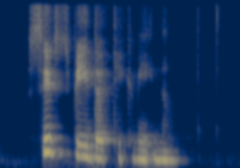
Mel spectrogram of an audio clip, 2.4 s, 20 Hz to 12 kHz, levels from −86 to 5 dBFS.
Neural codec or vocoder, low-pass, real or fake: codec, 24 kHz, 0.9 kbps, DualCodec; 10.8 kHz; fake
